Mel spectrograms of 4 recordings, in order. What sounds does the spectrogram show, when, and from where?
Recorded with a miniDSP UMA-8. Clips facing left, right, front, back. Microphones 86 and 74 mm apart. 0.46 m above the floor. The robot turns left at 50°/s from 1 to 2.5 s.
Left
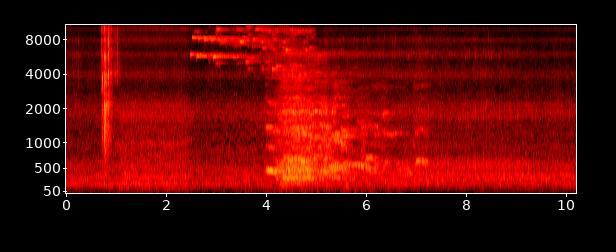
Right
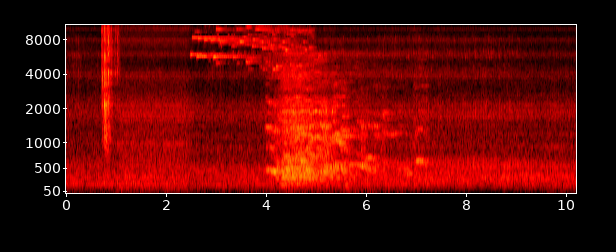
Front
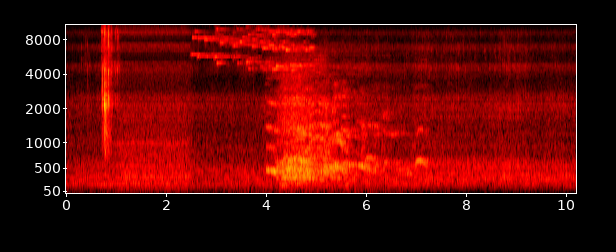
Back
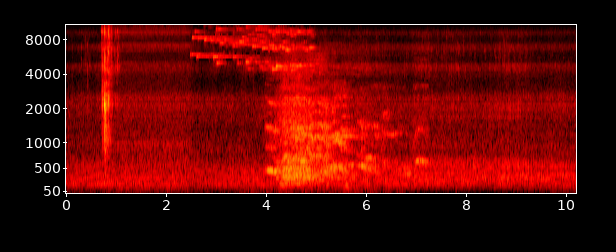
0.7 s a dropped coin: 105° left, 0.5 m
2.5 s a chime: 175° left, 2.5 m
4.0 s a gasp: 175° right, 4.5 m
